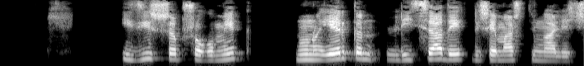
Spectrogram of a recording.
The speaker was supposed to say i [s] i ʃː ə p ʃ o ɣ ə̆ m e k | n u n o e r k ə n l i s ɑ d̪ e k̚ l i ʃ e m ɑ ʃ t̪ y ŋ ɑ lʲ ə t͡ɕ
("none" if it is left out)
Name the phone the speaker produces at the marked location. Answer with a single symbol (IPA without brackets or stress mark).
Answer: z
